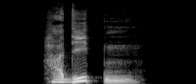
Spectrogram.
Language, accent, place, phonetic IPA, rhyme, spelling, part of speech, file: German, Germany, Berlin, [haˈdiːtn̩], -iːtn̩, Hadithen, noun, De-Hadithen.ogg
- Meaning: dative plural of Hadith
